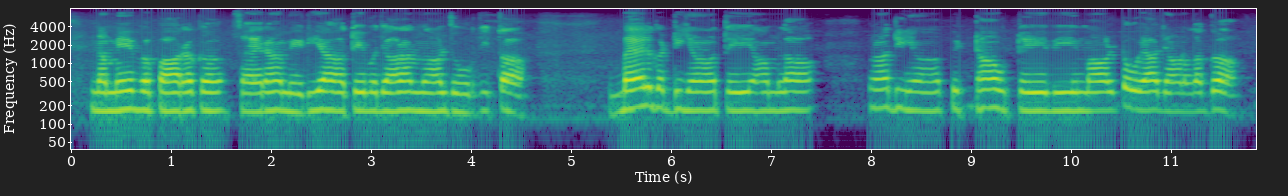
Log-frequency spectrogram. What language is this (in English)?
Punjabi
